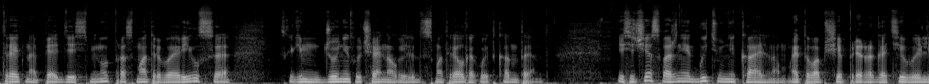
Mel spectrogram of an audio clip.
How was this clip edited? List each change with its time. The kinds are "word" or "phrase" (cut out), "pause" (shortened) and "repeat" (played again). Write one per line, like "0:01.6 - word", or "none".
0:03.5 - phrase
0:04.0 - word
0:04.6 - phrase
0:06.1 - pause
0:06.9 - phrase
